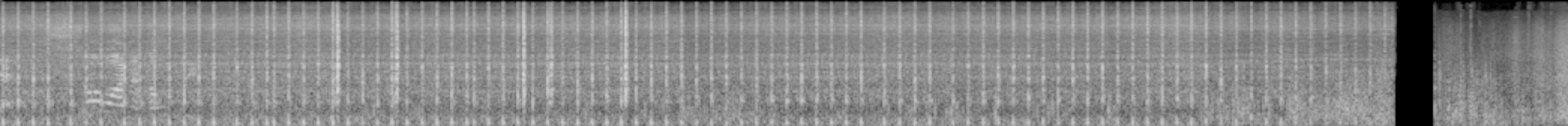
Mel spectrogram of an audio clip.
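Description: A BMW GS motorcycle engine runs after starting, a loud, rapid, steady mechanical chatter close by that holds for about nine seconds before cutting out briefly, then continues faintly.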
